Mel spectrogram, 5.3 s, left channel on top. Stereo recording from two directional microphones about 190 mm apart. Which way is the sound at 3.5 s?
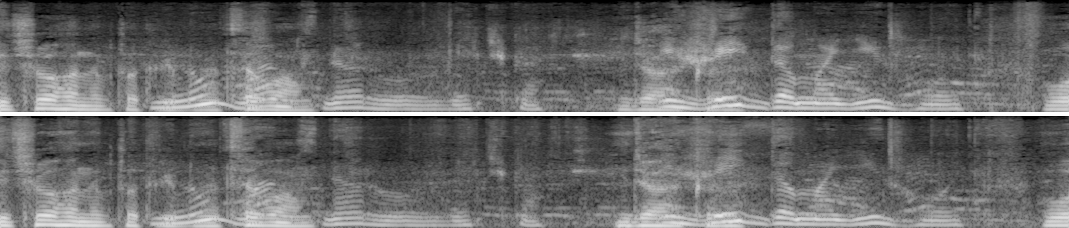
45° right (ahead or behind).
